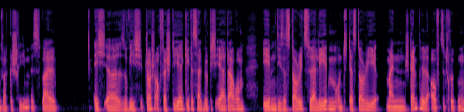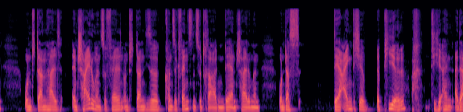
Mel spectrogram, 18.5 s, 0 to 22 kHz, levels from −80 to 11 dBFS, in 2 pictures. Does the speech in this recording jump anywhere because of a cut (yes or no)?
no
